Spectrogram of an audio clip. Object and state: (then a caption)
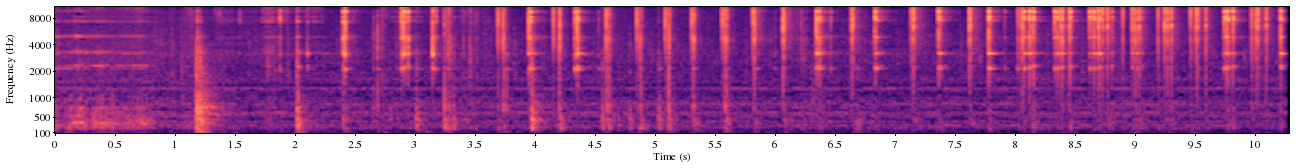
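Glass tumbler tapped and scratched with nails. Long matte nails scratch and then tap a small, empty, clear glass whiskey tumbler, first turned upside down and then laid on its side. A brief rough scratching opens the clip, followed by a steady run of sharp, bright clicking taps, each with a short glassy ring that fades quickly.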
